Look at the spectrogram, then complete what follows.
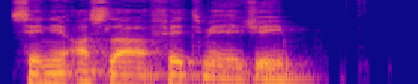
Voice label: "asla", Turkish; mozilla voice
